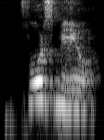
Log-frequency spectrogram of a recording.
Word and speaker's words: force majeure: If you have seen the contracts, in contract there is a clause for force majeure, M-A-J-E-U-R-E. J is silent. It's a Mexican term. Force majeure.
